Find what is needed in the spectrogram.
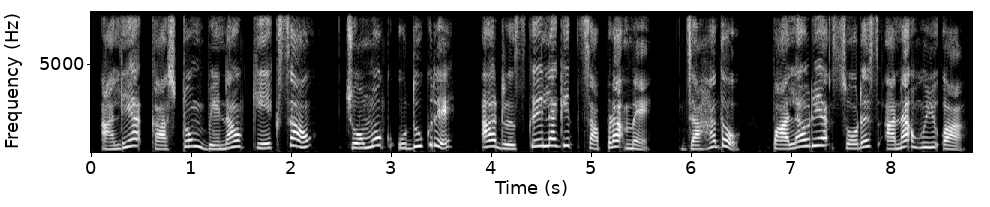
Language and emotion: Santali, surprised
